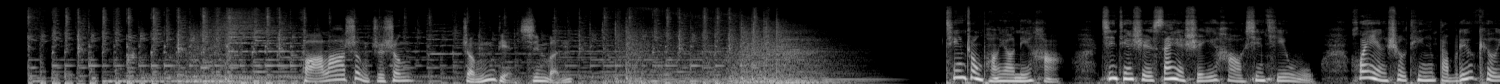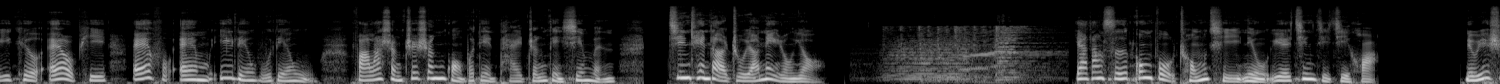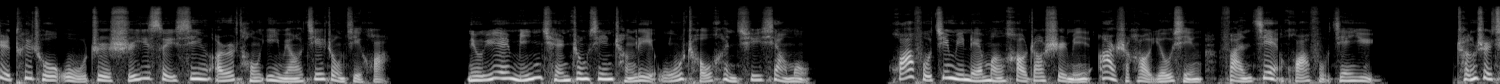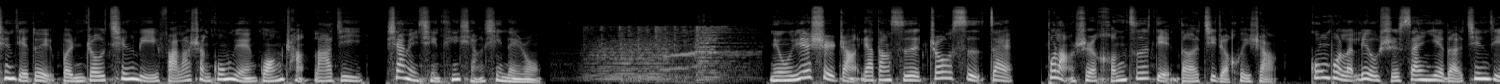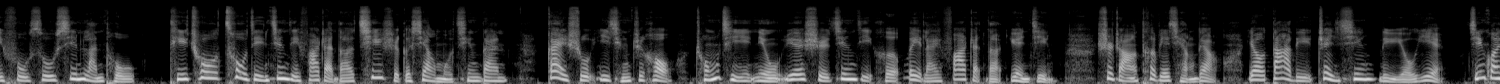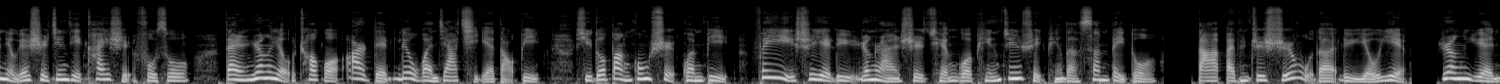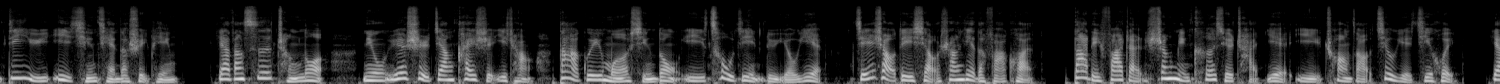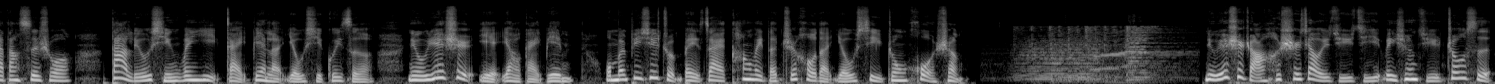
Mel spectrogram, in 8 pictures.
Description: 3月11日（星期五）纽约整点新闻
听众朋友您好！今天是3月11号，星期五，欢迎收听WQEQ-LP FM105.5法拉盛之声广播电台整点新闻。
